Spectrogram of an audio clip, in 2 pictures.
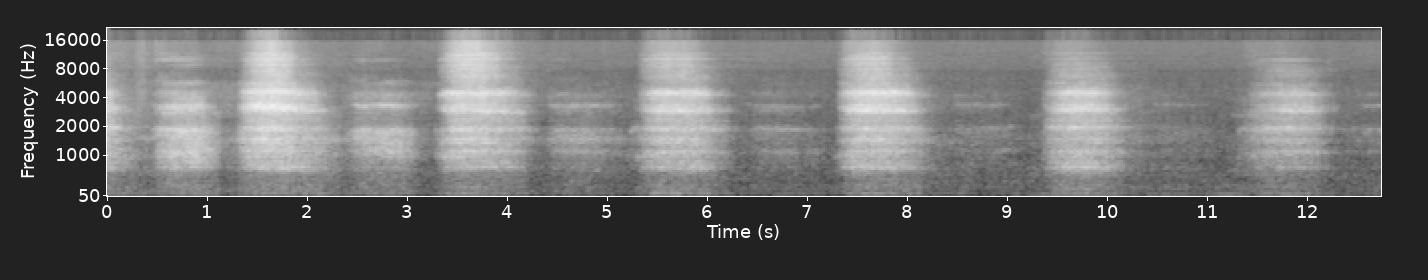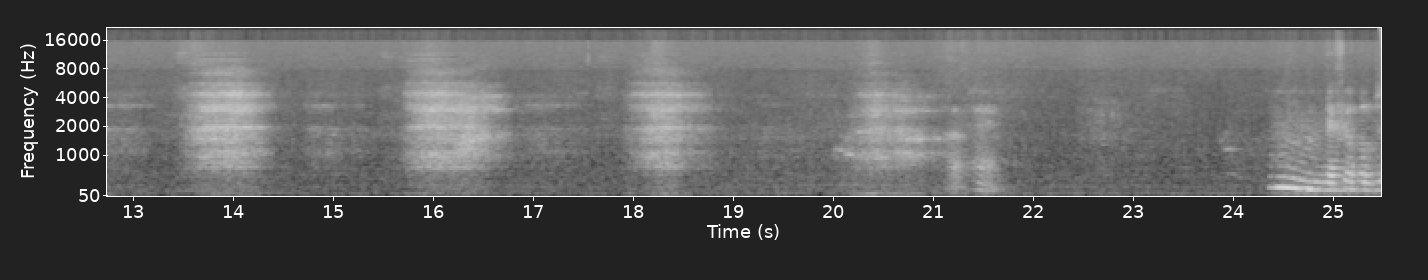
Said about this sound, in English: We're going to start breathing.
